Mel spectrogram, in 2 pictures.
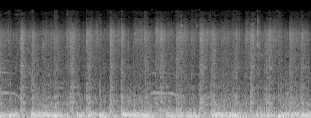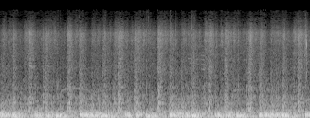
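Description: Live drumming: a percussion group playing a dense, steady rhythm of bass and snare drums.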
